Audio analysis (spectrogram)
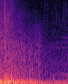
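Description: A Confringo fire spell explodes in Hogwarts Legacy with a single loud, deep boom that decays over about a second, with no other sound over it.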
